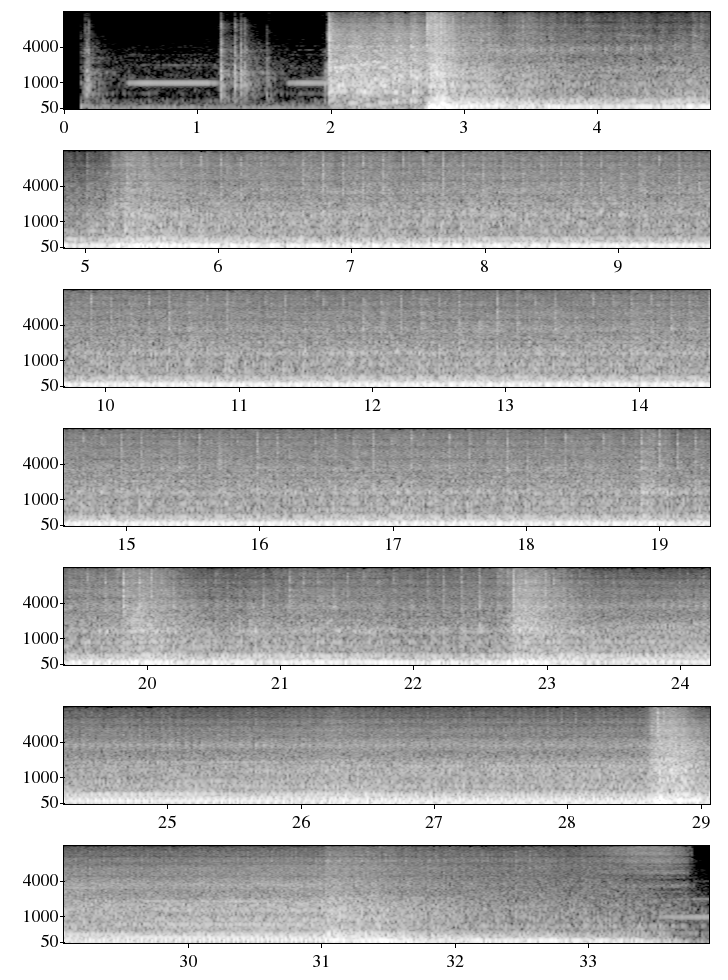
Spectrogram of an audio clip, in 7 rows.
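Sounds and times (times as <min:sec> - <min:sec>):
engine cranking: 0:02.0 - 0:03.2
car engine idling: 0:02.0 - 0:28.6.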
